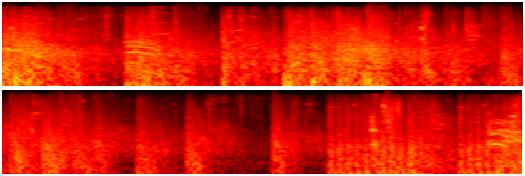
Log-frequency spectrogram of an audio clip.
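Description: Sustained gunfire from a shootout in a Cole Phelps LAPD detective video game, with dense rapid bursts and loud cracks running almost continuously, while a voice talks in the middle of the fight.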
